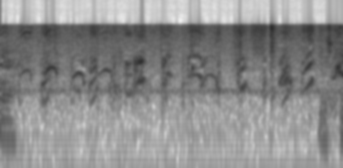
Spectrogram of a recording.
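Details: Goldendoodle puppies just over a week old whimper and squeal at feeding time as they scramble toward their food; many overlapping high, arched squeaks rise and fall in quick succession, with a man talking over them.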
